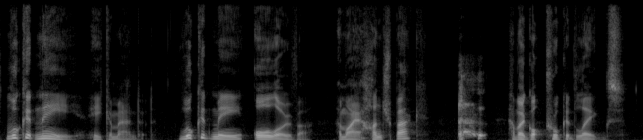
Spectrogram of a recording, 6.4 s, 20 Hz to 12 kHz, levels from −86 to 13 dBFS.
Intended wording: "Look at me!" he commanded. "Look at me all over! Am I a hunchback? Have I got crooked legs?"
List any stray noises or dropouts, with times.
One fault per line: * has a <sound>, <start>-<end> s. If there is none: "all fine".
* has a cough, 4.6-4.9 s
